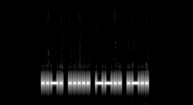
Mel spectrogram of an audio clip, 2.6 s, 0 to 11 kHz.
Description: Morse code, heard as a keyed tone, about 40 wpm, 700 Hz. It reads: F5ZL
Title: DXCC-100 Call Signs - 4 Characters - 40wpm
